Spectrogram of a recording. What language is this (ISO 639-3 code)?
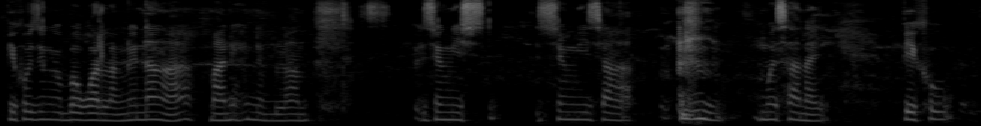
brx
